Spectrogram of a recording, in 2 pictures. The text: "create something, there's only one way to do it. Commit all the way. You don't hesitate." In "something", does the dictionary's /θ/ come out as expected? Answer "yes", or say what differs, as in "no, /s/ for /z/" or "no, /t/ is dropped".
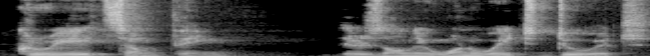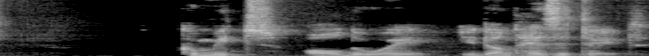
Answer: yes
